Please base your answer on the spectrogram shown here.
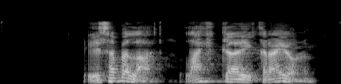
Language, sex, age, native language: Icelandic, male, 30-39, Icelandic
